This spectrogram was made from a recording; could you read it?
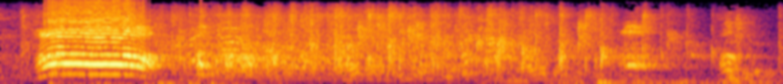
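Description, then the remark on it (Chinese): An audience applauds steadily throughout at a xiangsheng crosstalk performance, "Labor Chant" by Zhang Helun and Han Hexiao, a dense patter of clapping that opens under a loud sustained vocal cry and continues beneath talking voices until it tapers off near the end. “谢谢各位的掌声鼓励， 感谢大家伙，”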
